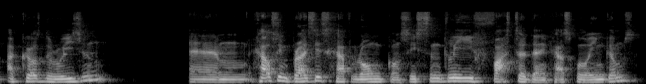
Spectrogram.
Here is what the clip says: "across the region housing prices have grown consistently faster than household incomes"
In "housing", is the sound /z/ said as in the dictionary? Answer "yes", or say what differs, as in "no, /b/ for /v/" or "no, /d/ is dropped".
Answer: no, /s/ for /z/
